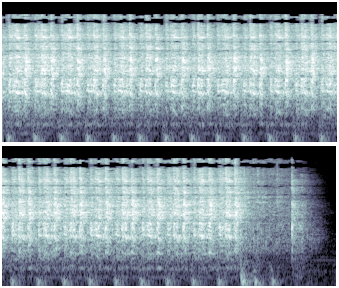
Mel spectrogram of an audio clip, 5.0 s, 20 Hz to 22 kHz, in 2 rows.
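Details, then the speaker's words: Chinese 125cc ATV after top-end rebuild: single cylinder fires in quick, even beats with a crisp exhaust crackle before cutting out; runs cleanly. "All right, guys. Well, as you can hear behind me, the thing is running fantastic."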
